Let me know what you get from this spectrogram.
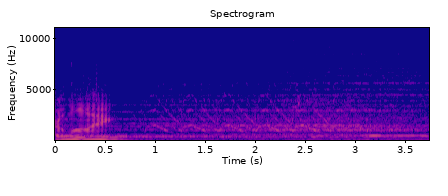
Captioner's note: sirens wawailing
